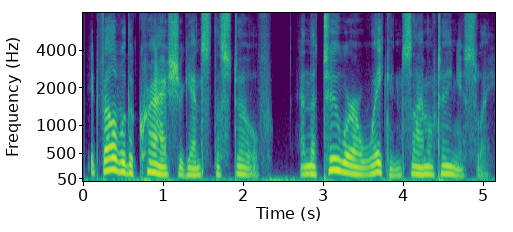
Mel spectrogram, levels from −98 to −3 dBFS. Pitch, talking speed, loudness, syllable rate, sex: 135 Hz, 165 wpm, -17 LUFS, 5.2 syllables/s, male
